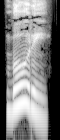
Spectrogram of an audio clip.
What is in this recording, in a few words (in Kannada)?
"ಬೋರಿ", Kannada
